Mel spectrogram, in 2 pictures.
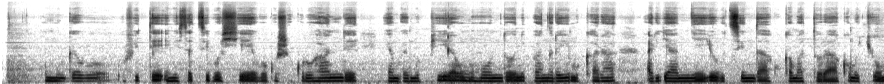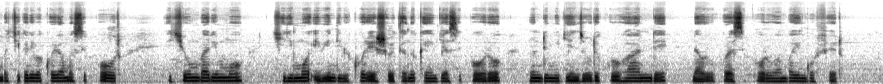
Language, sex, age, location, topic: Kinyarwanda, female, 18-24, Kigali, health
